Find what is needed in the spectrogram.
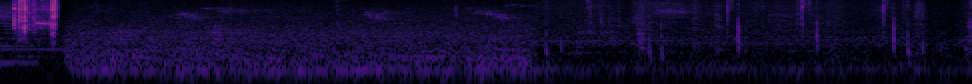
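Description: A short sharp clatter at the start, then a low steady outdoor hum with a few faint high chirps. About three seconds in this gives way to quieter room tone with scattered light taps.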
